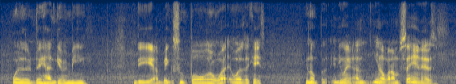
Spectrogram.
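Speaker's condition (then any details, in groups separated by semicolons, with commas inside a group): Cerebral palsy; difficulty eating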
